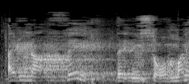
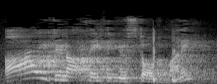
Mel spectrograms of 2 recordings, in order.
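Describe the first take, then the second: First: The stress is on the word think. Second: The stress is on the word I.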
